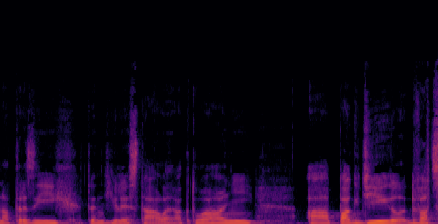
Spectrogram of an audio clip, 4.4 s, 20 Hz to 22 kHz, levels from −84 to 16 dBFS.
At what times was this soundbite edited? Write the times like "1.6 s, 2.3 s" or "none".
none

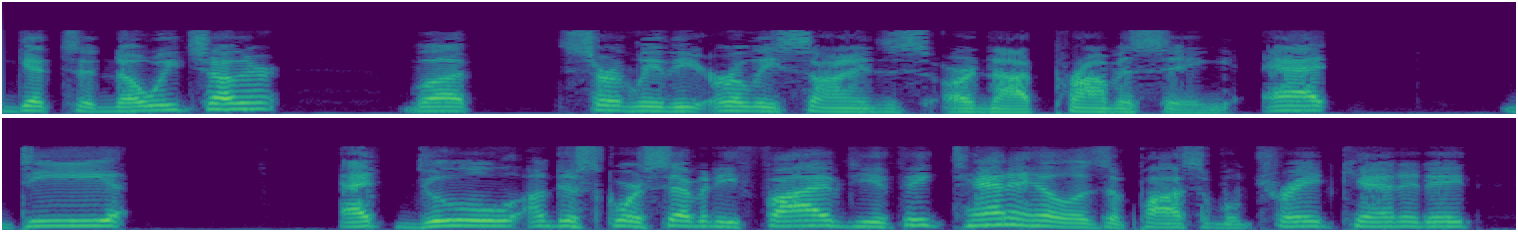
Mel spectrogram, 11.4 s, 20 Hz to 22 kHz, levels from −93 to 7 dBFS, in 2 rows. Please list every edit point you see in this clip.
none

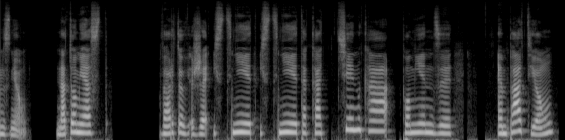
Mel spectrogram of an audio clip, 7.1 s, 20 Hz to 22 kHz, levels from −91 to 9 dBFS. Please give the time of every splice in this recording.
2.3 s, 3.2 s, 5.0 s

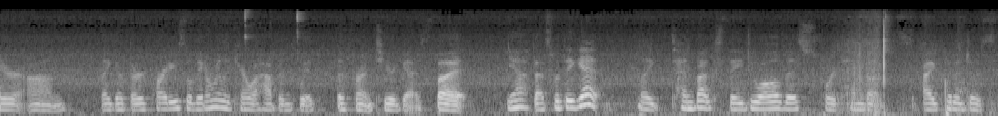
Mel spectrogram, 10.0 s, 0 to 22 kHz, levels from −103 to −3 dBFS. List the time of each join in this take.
3.3 s, 4.3 s, 5.3 s

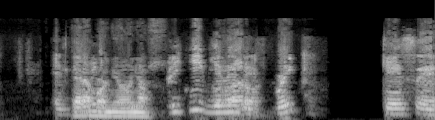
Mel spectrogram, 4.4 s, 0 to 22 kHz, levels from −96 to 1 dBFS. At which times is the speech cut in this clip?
none

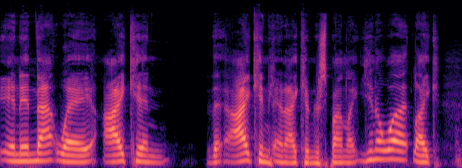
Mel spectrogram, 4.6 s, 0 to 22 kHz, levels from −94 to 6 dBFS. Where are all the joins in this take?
0.9 s, 2.1 s, 2.7 s

